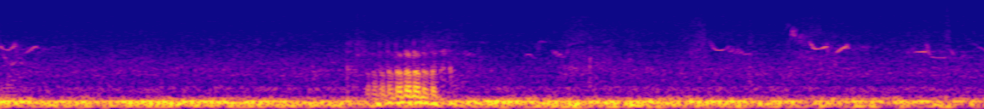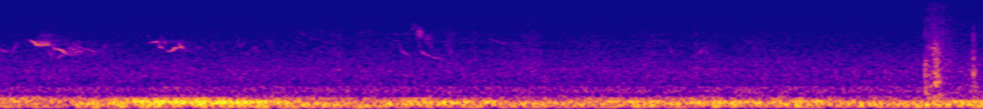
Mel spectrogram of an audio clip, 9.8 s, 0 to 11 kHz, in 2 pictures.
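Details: A 2019 honey bee swarm hums in a dense, even low drone while being settled. A short human vocal burst rises near the start and scattered bird chirps sound faintly above.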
